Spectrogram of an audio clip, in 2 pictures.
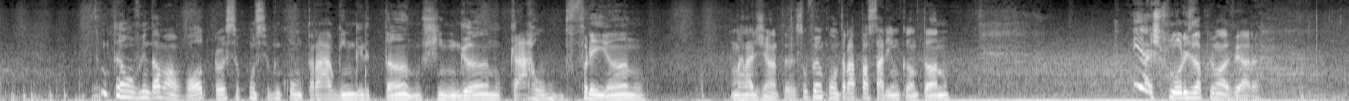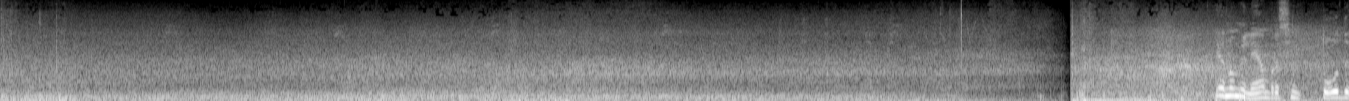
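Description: A man talks calmly and close up.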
